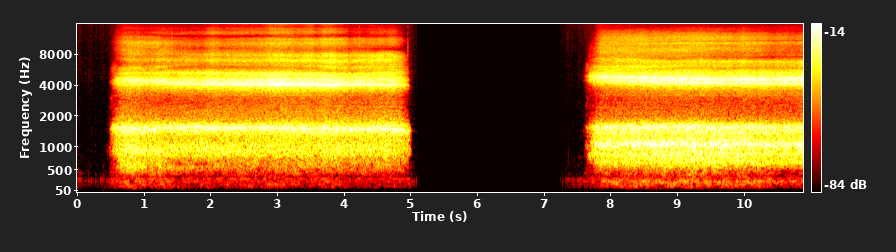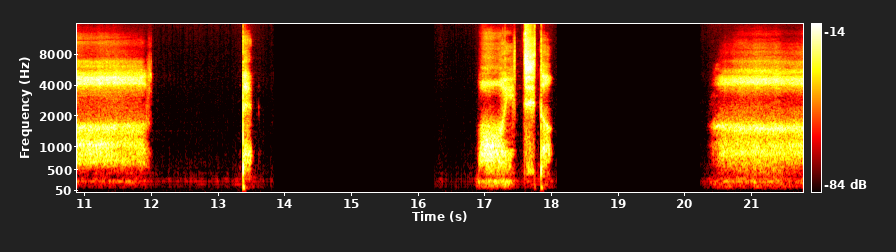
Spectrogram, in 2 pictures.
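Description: Slow, deep breathing in and out: two long, airy breaths of about four to five seconds each, separated by silent pauses and a few short clicks, then a third breath starting at the end, with no talk.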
